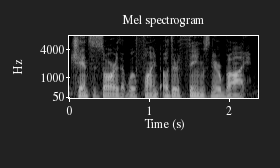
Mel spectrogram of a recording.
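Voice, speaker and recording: An actor playing a composed, analytical scholar in a video game, measured and matter-of-fact. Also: male voice, fairly low pitch, fairly bright tone, slight background noise, natural voice. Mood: calm, practical. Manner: measured, explanatory. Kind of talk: video game cutscene acting.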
